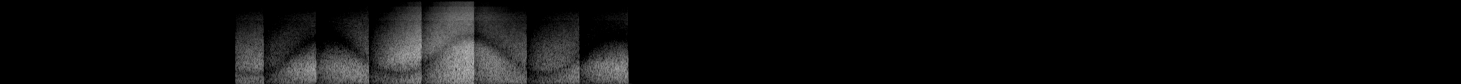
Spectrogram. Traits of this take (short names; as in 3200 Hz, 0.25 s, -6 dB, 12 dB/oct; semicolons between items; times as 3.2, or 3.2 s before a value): phasing stages 2, 0.69 Hz, lowest notch 510–3400 Hz; tremolo saw up 1.9 Hz, depth 95%; Opus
